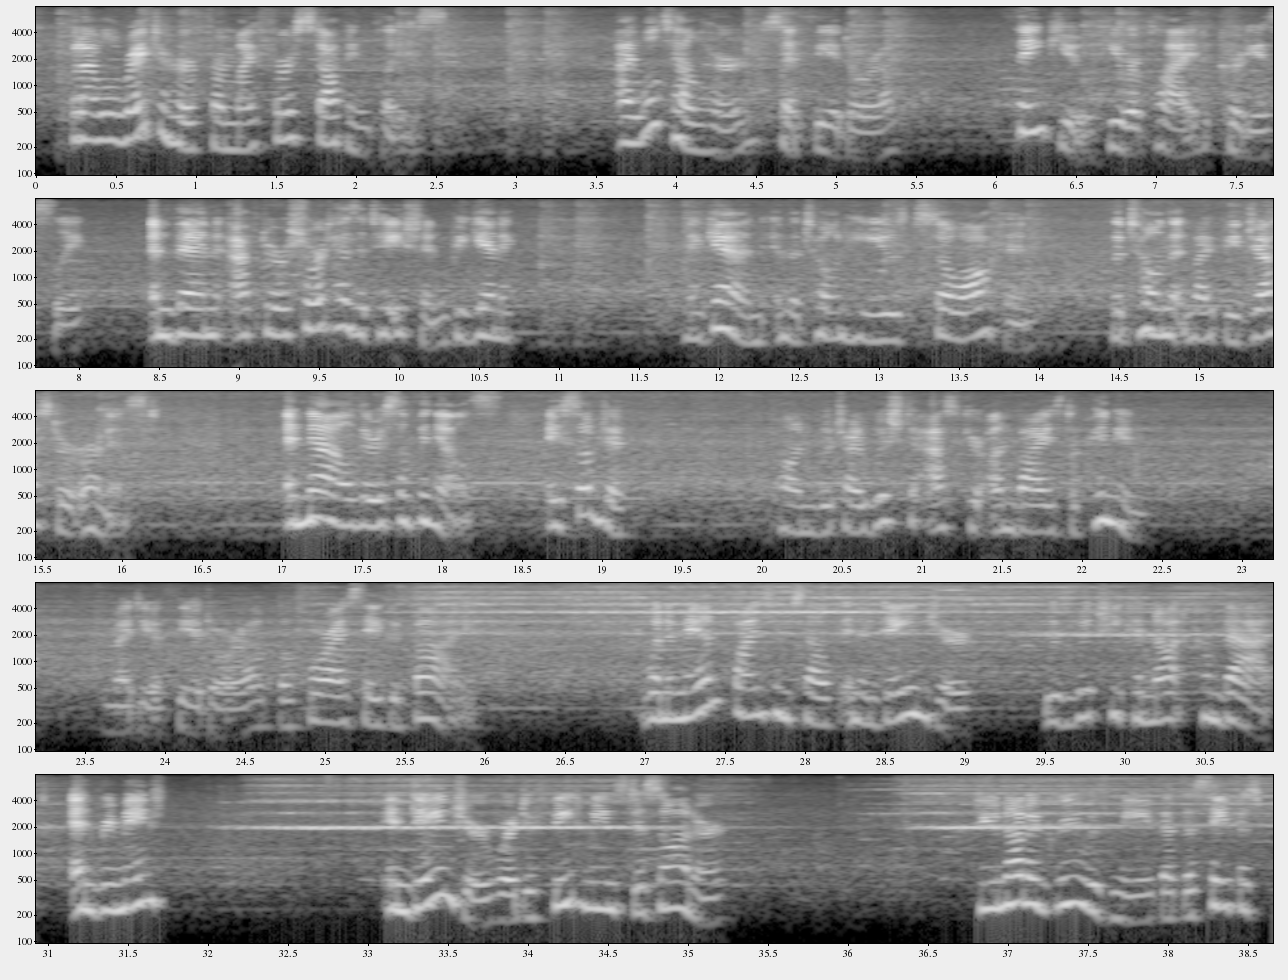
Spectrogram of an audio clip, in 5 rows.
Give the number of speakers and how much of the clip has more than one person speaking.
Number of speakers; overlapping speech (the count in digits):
1, no overlap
